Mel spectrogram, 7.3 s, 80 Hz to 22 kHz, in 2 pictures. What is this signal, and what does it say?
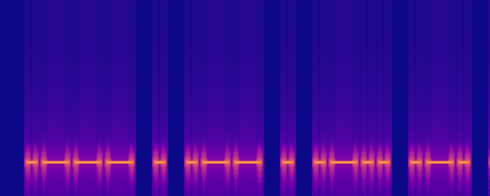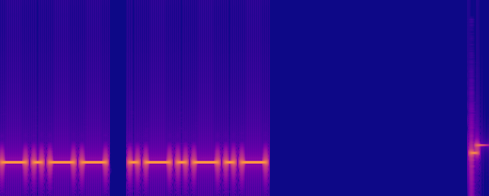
Morse code, heard as a keyed tone, about 21 wpm, 700 Hz. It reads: JEWELRY.
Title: Pangram Challenge v2 - 20wpm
